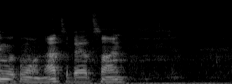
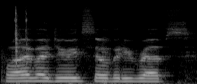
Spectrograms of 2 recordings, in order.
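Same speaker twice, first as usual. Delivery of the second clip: mock complaint; 2 semitones higher, 5 dB louder than usual. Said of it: "And I'm like".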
